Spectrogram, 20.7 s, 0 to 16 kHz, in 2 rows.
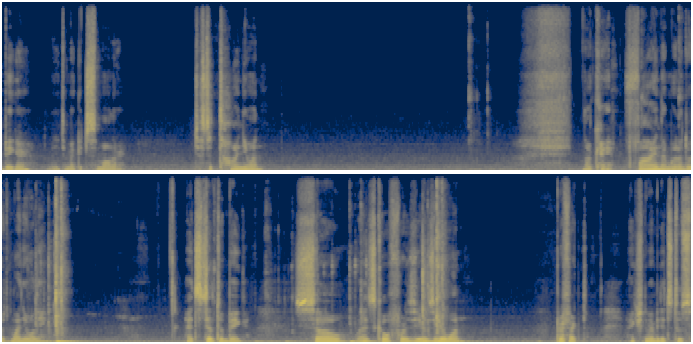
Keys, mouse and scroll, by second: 11.0 BackSpace, 15.2 BackSpace, 15.8 BackSpace.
